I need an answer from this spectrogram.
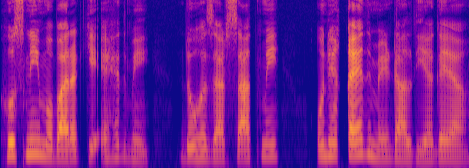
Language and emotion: Urdu, neutral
